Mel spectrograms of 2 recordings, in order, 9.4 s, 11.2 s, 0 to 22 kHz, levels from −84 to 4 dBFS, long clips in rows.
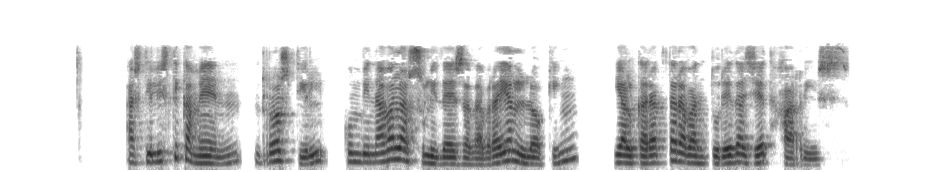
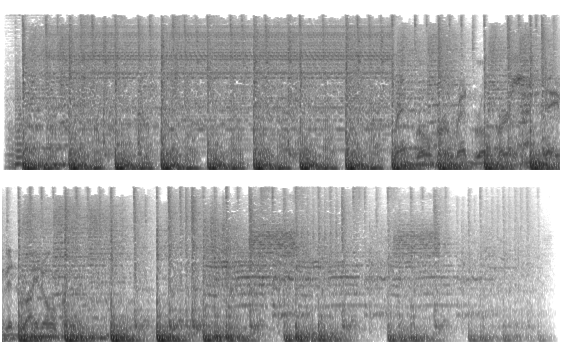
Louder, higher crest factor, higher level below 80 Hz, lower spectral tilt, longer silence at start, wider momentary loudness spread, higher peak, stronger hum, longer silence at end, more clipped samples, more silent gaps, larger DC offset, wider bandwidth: about the same, -17 LUFS vs -18 LUFS; about the same, 18 dB vs 18 dB; second, -62 dBFS vs -22 dBFS; about the same, -3.5 dB/octave vs -3.5 dB/octave; first, 0.75 s vs 0.05 s; about the same, 11 LU vs 10 LU; about the same, -2 dBFS vs 0 dBFS; neither; first, 0.9 s vs 0.2 s; neither; first, 0.82-1.24 s, 2.41-2.52 s, 3.27-3.43 s, 5.83-6.12 s vs none; neither; second, 7.8 kHz vs 16.5 kHz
